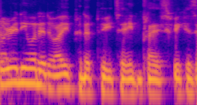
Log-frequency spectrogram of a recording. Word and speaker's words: poutine: You pronounce poutine differently like and not the original intended way. It's supposed to it sounds more like poutin. Putin cuz that's the the French Canadian pronunciation.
